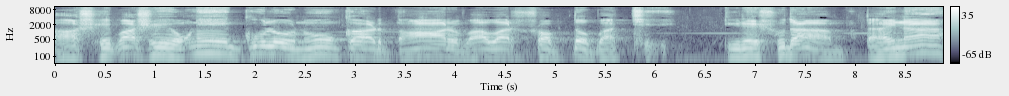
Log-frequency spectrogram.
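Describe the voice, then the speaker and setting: The speaker uses a put-on character voice. Delivery comes at a very slow pace. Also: man, fairly low pitch for a man. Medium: audio drama.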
